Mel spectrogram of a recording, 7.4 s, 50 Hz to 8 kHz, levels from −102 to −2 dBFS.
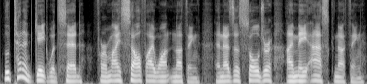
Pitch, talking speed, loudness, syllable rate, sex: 125 Hz, 130 wpm, -17 LUFS, 3.7 syllables/s, male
